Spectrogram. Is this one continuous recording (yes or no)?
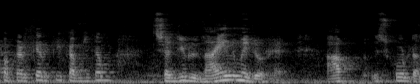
yes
